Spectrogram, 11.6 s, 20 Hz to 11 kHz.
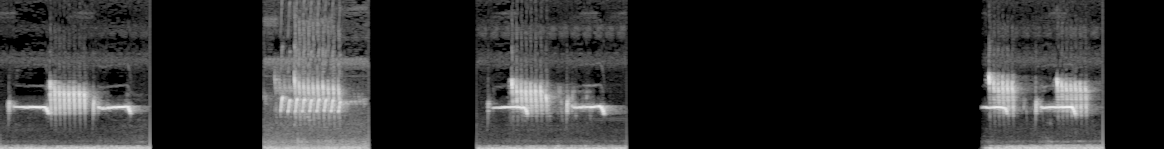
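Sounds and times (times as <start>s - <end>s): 
prinia singing: 0.0s - 1.5s, 2.6s - 3.7s, 4.8s - 6.3s, 9.8s - 11.0s.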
